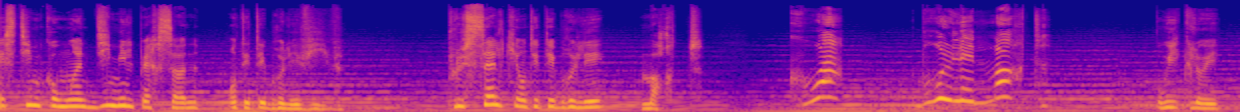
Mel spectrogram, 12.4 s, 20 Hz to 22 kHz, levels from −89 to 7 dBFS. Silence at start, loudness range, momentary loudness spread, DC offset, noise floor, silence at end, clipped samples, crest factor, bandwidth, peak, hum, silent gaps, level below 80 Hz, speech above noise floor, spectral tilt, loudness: 0 s; 4 LU; 20 LU; under 0.1%; -40 dBFS; 0 s; under 0.1%; 16 dB; 19 kHz; 0 dBFS; none; none; -38 dBFS; 25 dB; -5 dB/octave; -15 LUFS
